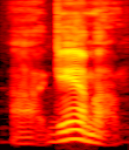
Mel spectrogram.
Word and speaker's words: gamma: Gamma, in some print that can be easy to mistake as an English Y, but rather it is a hard G, like guess, unless it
